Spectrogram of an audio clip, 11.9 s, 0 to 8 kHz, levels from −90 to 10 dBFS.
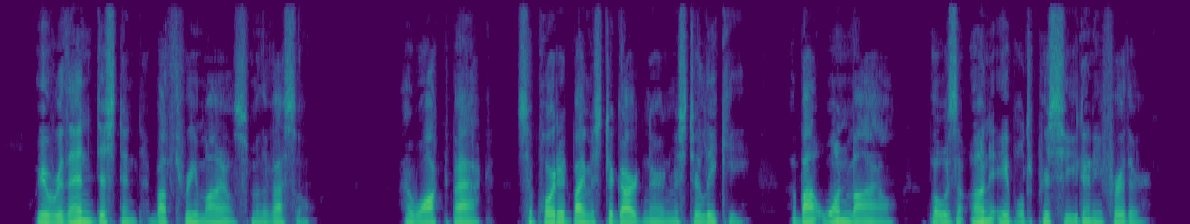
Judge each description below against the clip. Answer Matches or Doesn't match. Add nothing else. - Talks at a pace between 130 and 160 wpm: Matches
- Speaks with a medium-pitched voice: Doesn't match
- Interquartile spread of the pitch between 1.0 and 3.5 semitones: Doesn't match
